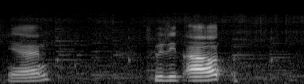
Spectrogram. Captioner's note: sizzles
